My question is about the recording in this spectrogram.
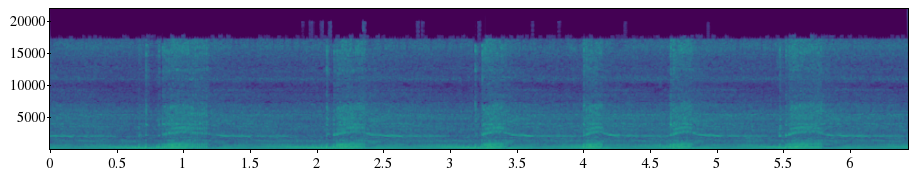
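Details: Husqvarna 371 XP two-stroke chainsaw after oiler repair, test run: revving up and dropping back about once a second with clean crisp pickup each time; healthy.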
